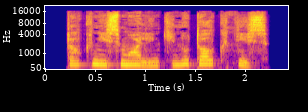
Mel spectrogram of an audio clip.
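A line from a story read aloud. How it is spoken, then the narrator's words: Pleading. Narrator (Russian): взмолилась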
